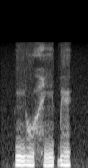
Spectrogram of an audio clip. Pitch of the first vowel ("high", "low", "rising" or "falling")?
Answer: low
